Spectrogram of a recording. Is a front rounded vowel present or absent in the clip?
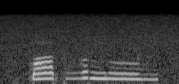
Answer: absent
